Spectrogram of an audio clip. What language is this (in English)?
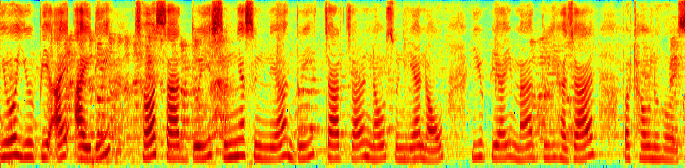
Nepali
